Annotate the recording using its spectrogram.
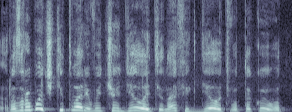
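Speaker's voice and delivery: high, loud mock scolding; indignant rant. Gamer berating absent developers over a boss fight, indignant. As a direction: tear into them in exasperated protest.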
